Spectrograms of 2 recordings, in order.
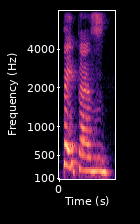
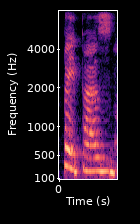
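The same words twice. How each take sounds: The two takes are said the same way.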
